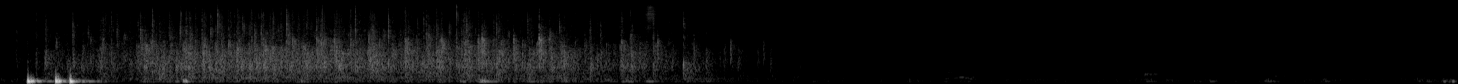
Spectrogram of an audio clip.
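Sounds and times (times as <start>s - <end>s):
audience applause: 0.0s - 8.0s.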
